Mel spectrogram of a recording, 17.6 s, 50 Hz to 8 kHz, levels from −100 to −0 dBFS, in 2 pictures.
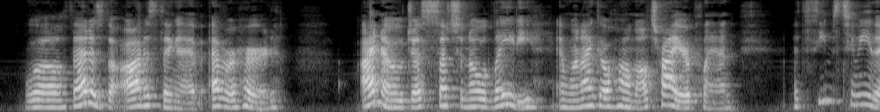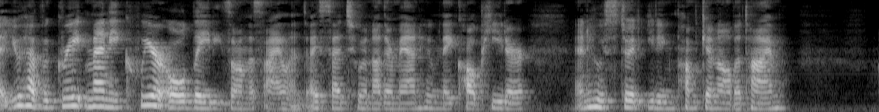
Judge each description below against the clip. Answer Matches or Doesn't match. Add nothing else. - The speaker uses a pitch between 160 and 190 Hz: Matches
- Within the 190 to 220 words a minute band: Matches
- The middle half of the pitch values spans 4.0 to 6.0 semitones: Matches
